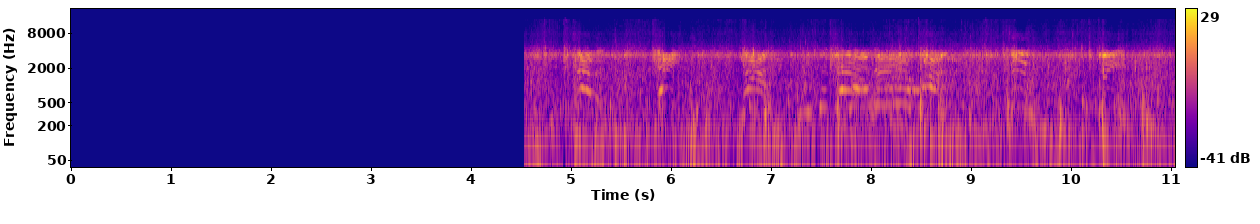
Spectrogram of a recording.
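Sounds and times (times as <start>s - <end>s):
paddles splashing through water: 4.6s - 11.0s.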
